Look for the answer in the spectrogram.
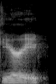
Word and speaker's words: Girih: He also plays in a post metal band called Geary. I think that's how it's pronounced. It's spelled G-I-R-I-H, and his live board is it's a thing to behold.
